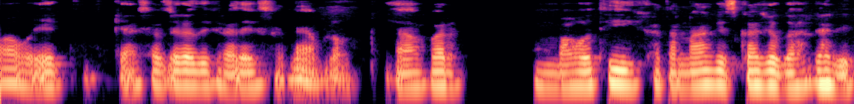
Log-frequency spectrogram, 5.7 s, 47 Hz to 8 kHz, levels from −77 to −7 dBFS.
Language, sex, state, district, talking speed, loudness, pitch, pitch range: Hindi, male, Bihar, Araria, 230 wpm, -17 LUFS, 115 Hz, 110-120 Hz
